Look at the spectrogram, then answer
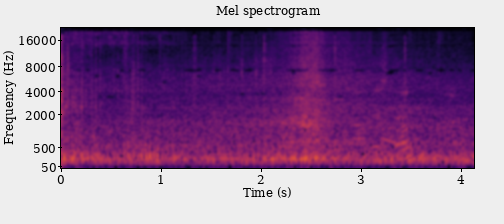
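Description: A car's engine revs and idles through a driving lesson, its steady hum swelling once partway through, while an instructor talks over it.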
